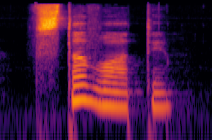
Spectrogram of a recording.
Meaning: to stand up, to get up, to rise
- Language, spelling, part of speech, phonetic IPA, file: Ukrainian, вставати, verb, [ʍstɐˈʋate], Uk-вставати.ogg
